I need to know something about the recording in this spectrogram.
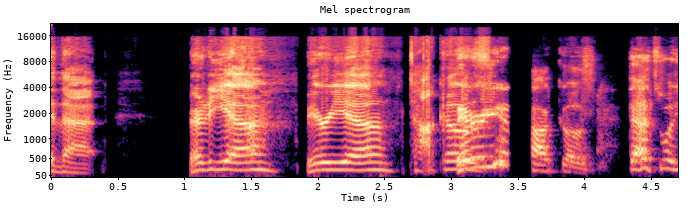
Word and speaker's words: Birria: Birria tacos.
